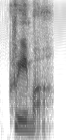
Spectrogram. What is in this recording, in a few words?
"creamer", Indian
